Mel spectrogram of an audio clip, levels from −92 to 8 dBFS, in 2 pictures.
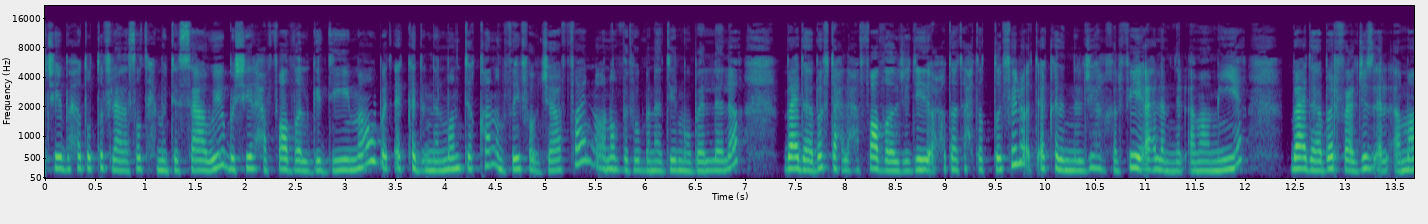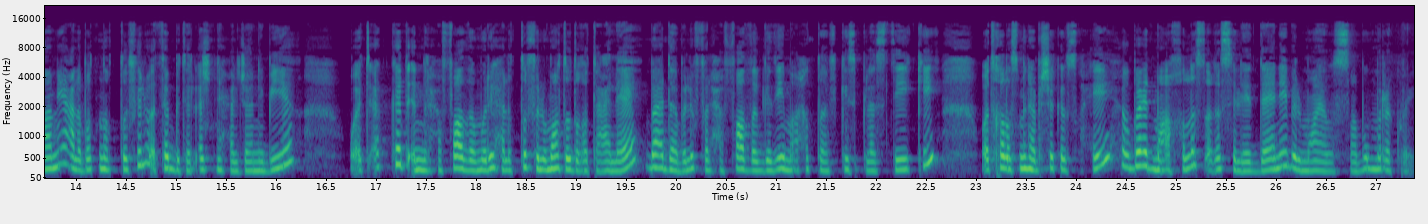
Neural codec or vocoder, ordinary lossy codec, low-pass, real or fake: vocoder, 44.1 kHz, 128 mel bands every 512 samples, BigVGAN v2; none; 14.4 kHz; fake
